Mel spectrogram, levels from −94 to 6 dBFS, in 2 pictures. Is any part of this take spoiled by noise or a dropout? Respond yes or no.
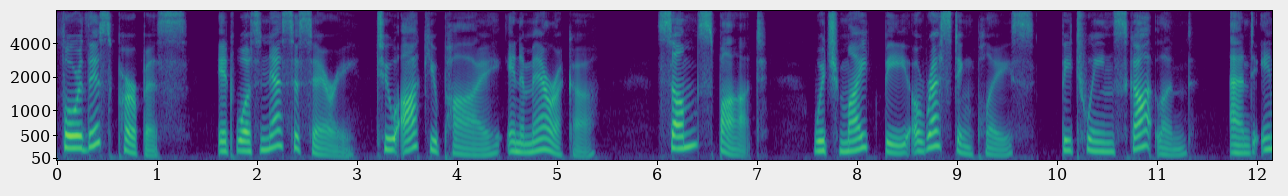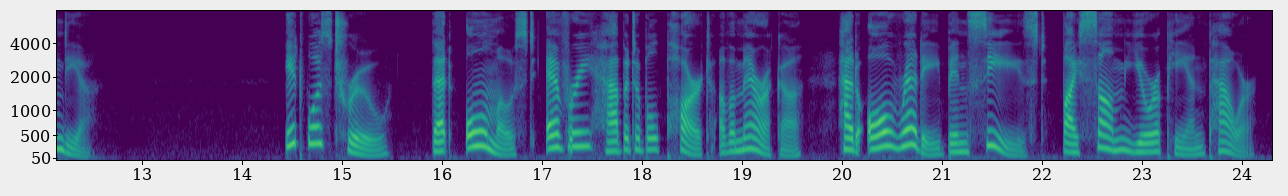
no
